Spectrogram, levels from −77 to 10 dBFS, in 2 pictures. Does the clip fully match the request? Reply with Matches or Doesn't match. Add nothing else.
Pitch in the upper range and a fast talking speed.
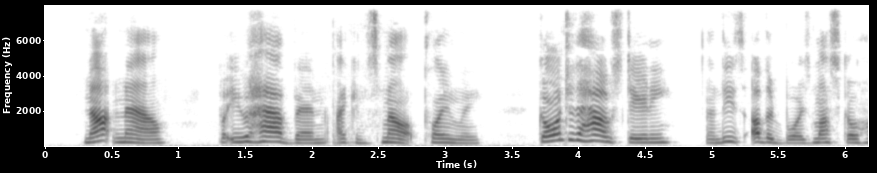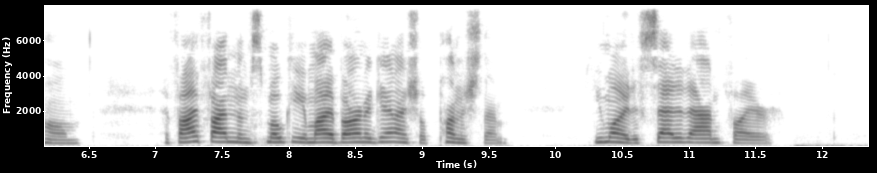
Matches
